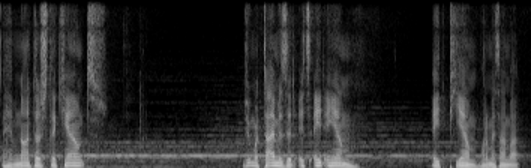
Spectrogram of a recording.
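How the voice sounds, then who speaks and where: A man streams a game, thinking out loud and talking to his chat in a relaxed, chatty way. His voice sits at a middling pitch, with faint game music playing behind him. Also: normal speed. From Lithuania. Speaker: gaming livestreamer. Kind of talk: casual gameplay commentary.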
